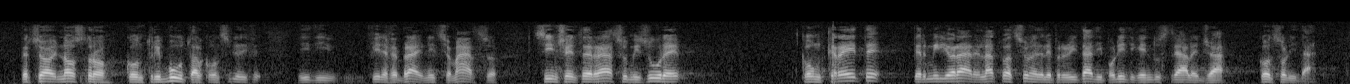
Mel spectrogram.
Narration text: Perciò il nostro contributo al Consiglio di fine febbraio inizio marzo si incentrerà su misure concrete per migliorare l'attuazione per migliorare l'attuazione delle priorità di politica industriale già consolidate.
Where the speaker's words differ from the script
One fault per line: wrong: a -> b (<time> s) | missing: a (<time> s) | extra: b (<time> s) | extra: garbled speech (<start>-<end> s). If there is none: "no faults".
missing: per migliorare l'attuazione (10.4 s)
